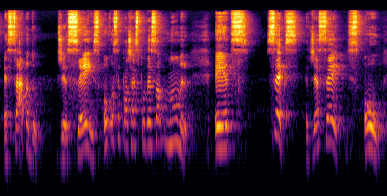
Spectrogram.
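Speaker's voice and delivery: ordinary talk, nothing marked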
